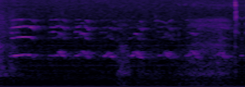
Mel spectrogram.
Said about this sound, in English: Why are there always fucking seagulls out when I'm trying to record a podcast?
